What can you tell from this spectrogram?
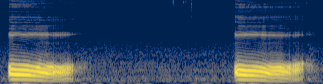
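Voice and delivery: loud rounded "or" with chin pulled back; rounded demo. Shown as a demonstration. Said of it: "make a round shape with your lips".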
